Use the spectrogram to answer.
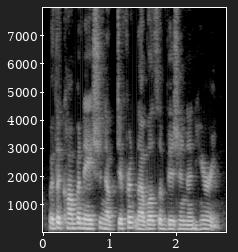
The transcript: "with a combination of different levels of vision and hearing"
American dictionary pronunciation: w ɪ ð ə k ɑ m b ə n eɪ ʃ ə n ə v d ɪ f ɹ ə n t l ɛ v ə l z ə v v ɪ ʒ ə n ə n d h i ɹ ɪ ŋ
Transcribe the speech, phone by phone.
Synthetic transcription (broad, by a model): w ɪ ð ə k ɑ m b ə n eɪ ʃ ə n ə v d ɪ f ɹ ə n t l ɛ v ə l z ə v v ɪ ʒ ə n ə n h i ɹ ɪ ŋ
